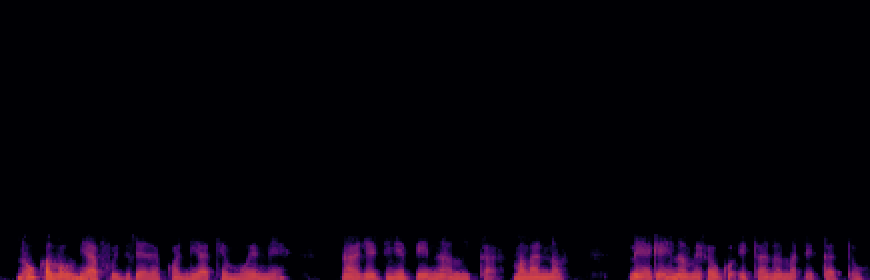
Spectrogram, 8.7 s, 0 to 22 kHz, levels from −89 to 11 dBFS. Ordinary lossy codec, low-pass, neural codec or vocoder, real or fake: Opus, 64 kbps; 3.6 kHz; codec, 24 kHz, 0.9 kbps, WavTokenizer, medium speech release version 1; fake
